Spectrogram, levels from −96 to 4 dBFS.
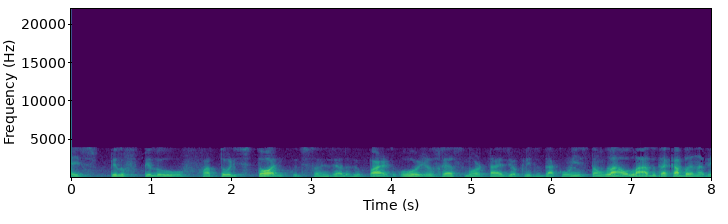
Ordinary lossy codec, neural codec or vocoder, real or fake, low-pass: AAC, 16 kbps; vocoder, 44.1 kHz, 128 mel bands every 512 samples, BigVGAN v2; fake; 7.2 kHz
